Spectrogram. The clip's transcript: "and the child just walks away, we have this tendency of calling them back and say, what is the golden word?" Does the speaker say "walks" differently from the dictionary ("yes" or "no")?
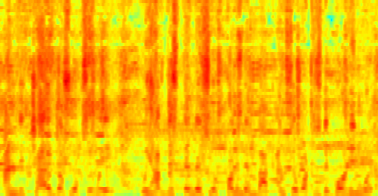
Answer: no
